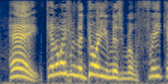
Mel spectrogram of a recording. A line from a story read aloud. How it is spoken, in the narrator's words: shout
